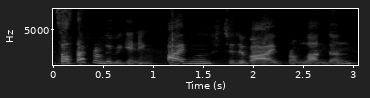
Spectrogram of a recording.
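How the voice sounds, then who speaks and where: Woman from Estonia, bright tone, chatty guest who piles on fillers. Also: medium pitch, expressive, brisk, a little hiss or hum, low-quality recording. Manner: eager, rambling, with many fillers. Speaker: guest, wellness entrepreneur. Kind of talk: casual interview storytelling.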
